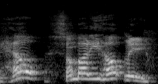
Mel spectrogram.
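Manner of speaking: very high, loud plea for help; acted shout. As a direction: scream for rescue as the trapped man. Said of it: "he started shouting out".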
